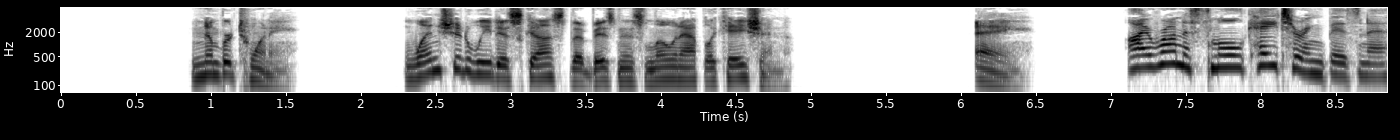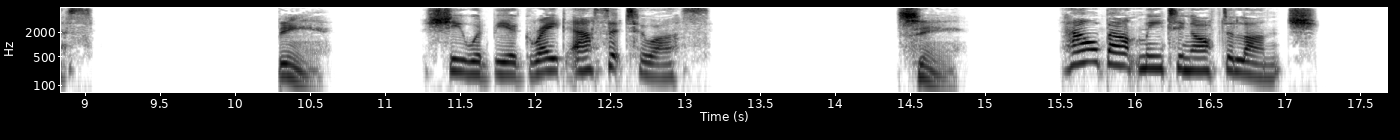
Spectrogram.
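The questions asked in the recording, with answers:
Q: When should we discuss the business loan application?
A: C: How about meeting after lunch?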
